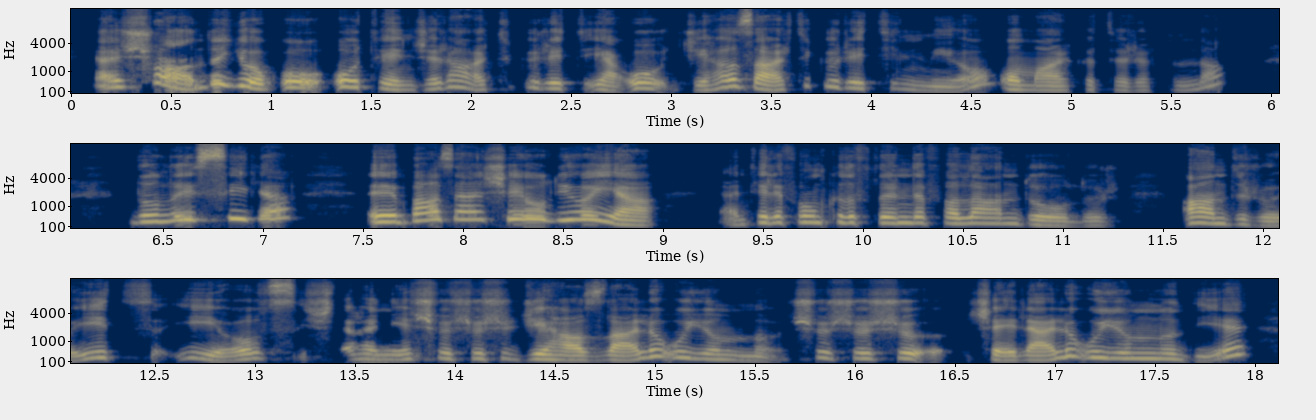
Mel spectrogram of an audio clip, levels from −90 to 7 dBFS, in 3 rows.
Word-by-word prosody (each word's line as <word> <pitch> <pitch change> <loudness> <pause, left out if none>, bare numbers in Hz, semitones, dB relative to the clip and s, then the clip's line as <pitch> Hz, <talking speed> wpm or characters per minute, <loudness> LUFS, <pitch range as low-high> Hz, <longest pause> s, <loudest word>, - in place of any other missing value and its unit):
Yani, 250 - +2
şu 310 +10 +2
anda 355 - +4
yok 295 -5 +4
o 455 -2 +5
o 255 -1 +5
tencere 185 +1 -4
artık 175 -2 -7
üreti 200 -2 -4
ya, 175 - -2
o 205 -1 0
cihaz 245 - +1
artık 290 -1 +1
üretilmiyor, 195 - -7
o 170 - +1
marka 150 0 -5
tarafından. 145 - -15 0.6
Dolayısıyla, 335 +8 +4 0.4
eee, 255 0 +8
bazen 340 +3 +3
şey 355 +2 +1
oluyor 335 -3 +2
ya; 165 - +3 0.4
eee, 160 - -11
telefon 230 +3 0
kılıflarında 225 -1 -1
falan 205 -2 -2
da 160 -2 -1
olur. 140 -1 -6 0.3
Android, 200 - -1 0.3
IOS 190 0 -1
işte, - - -6
hani 170 -1 -5
şu, 200 +2 -1
şu, 195 +1 -6
şu 195 -2 -8
cihazlarla 155 - +2
uyumlu, 170 - -6
şu, 225 -2 -2
şu, 200 0 -4
şu 410 - -2
şeylerle 150 - +1
uyumlu 205 -7 -3
diye. 275 +5 -2
205 Hz, 145 wpm, -26 LUFS, 165-255 Hz, 0.6 s, eee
